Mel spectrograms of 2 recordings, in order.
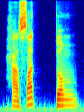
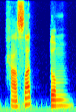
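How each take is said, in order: First: The d sound is merged into the t. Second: The same.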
